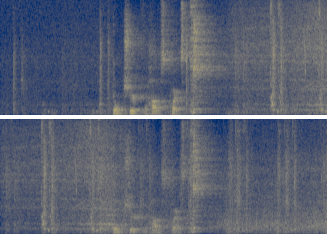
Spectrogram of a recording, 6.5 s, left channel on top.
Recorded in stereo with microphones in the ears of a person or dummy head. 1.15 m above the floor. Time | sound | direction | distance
2.2 | a man speaking | 50° left (ahead or behind) | 0.7 m
3.8 | a microwave | 30° right (ahead or behind) | 3 m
